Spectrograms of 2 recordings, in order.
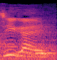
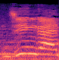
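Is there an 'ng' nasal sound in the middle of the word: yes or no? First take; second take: no; yes. First: The word has no ng sound in the middle. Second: The word has an ng sound in the middle. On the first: The speaker calls it right. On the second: The speaker calls it wrong. "জিঙ্গায় না"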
